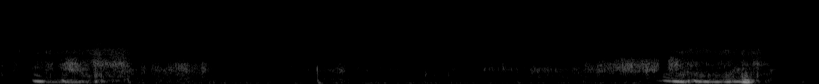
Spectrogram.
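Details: German Shepherd dog snoring while asleep on owner's lap: two low, rattling snores with quiet breathing between.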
